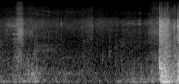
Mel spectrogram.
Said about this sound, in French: Alors, je vais t'ouvrir la porte.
